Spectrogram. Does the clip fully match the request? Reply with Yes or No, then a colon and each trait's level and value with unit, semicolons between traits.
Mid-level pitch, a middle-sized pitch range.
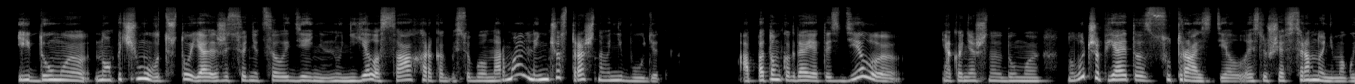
Yes: medium, 175 Hz; average, 4.2 semitones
